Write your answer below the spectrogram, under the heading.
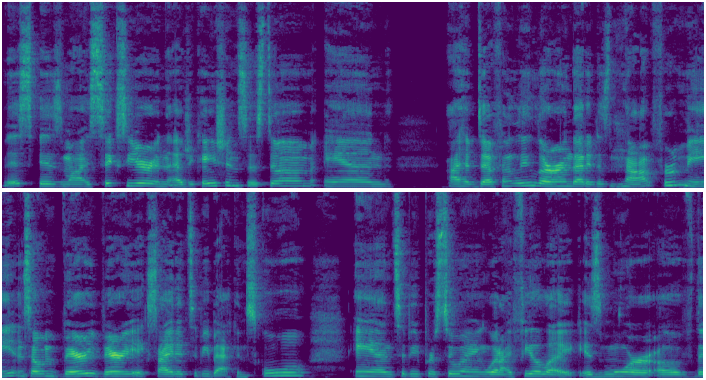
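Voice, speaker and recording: A woman with a New Jersey accent, medium pitch and ordinary pitch variation, at a moderate pace, in a very clean recording with a silent background. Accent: New Jersey American English. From US Northeast, South Jersey. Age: 20s. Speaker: social work student. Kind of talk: self-introduction video.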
